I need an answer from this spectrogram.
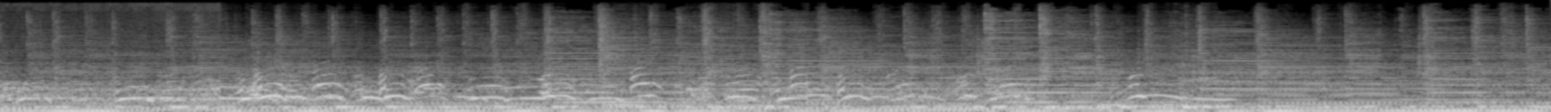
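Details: Several hunting dogs tracking a mountain lion in the snowy Rocky Mountains yelp in quick, frantic, overlapping short barks, tree barking meaning they believe a cat is treed, though perhaps the wrong tree; music plays underneath.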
